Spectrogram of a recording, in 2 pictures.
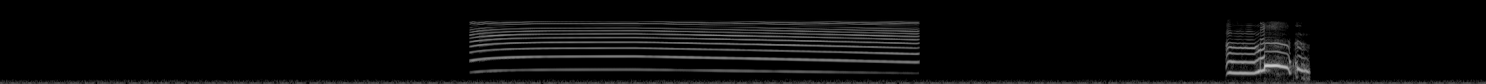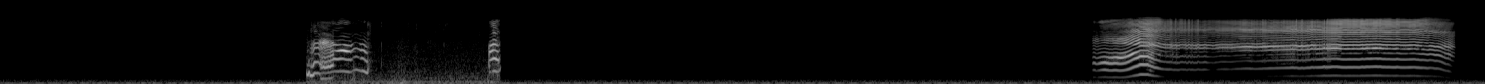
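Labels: A soft background noise persists. At 4.7 seconds, a siren can be heard. Then, at 12.3 seconds, crying is heard. After that, at 17.9 seconds, a cat meows. Later, at 25.8 seconds, you can hear crying.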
